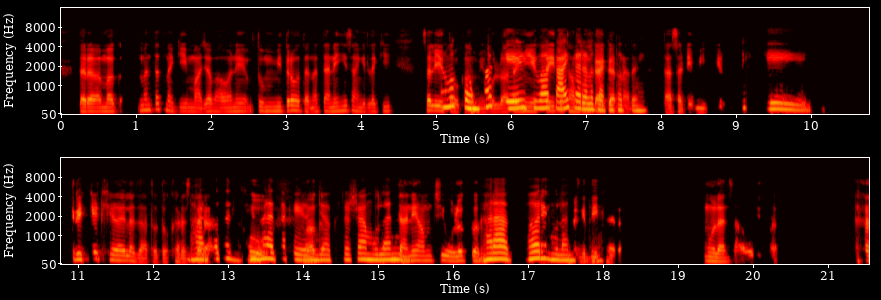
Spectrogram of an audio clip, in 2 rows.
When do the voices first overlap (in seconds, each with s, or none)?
5.1 s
